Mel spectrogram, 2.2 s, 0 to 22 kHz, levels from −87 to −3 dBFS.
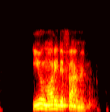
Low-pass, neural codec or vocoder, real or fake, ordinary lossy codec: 7.2 kHz; none; real; Opus, 16 kbps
